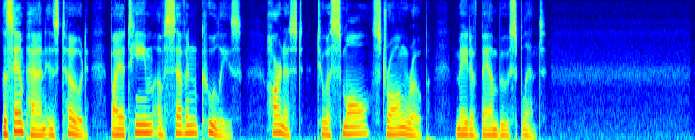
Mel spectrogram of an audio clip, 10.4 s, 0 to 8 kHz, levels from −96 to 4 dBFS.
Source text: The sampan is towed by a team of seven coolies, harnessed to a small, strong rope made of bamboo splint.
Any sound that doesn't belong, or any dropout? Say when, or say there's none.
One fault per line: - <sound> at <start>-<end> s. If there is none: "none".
none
